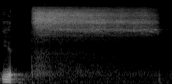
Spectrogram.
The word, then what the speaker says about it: it's: Fijaos en la pronunciación. It's. Es un sonido complicado que no tenéis en castellano. It's. La lengua detrás de los dientes frontales, donde los dientes se unen con la encía.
